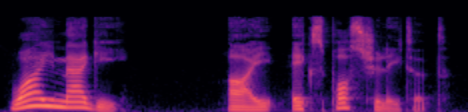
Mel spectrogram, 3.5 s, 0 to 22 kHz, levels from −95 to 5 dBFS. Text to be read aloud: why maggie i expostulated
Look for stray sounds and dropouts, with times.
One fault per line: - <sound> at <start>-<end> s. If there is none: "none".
none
